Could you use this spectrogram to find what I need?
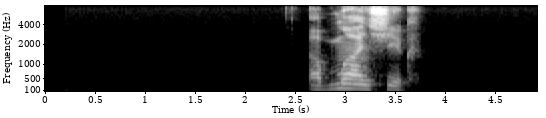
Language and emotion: Russian, angry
